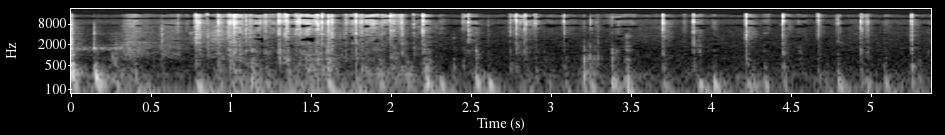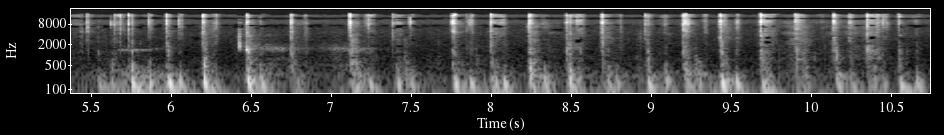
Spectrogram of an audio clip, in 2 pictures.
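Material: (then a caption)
Plastic. Fingertips type and tap quickly across the black plastic keys of a MacBook Air keyboard set in an aluminium body. The result is a steady run of short, soft, dull clicks with little ring, irregular in rhythm over about eleven seconds.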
